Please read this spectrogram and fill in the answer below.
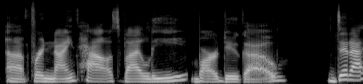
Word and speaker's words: Leigh Bardugo: takes for the uh for ninth house by Lee bardugo did I say it right you nailed it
